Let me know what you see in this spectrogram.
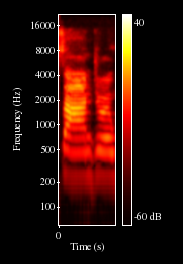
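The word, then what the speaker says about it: Zendra: got a cousin named zondra with uh z-e-n-d-r-a uh and it's pronounced exactly the same uh I had some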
